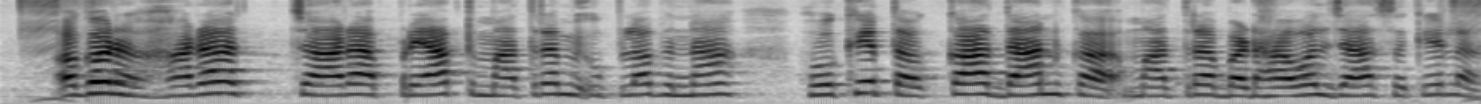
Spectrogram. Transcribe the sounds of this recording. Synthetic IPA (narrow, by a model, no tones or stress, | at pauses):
əɡəɾɦəɾat͡ʃaɾapɾəjap̚t̪mat̪ɾəmeupləb̚d̪ʱna | hokʰet̪əkad̪ankamat̪ɾəbəɽ̤ʱaʋəld͡ʒasəkela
